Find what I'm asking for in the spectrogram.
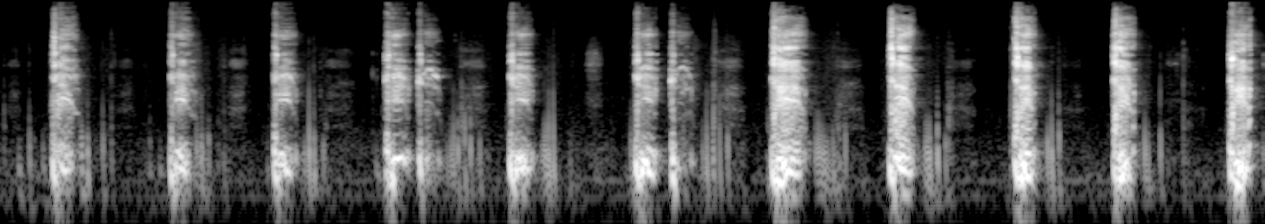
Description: Back to back coughing fits this morning have taken the wind out of me.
